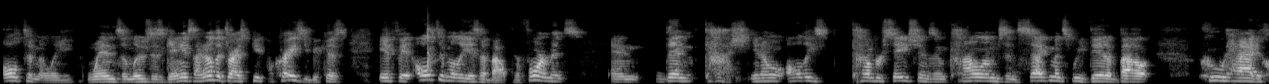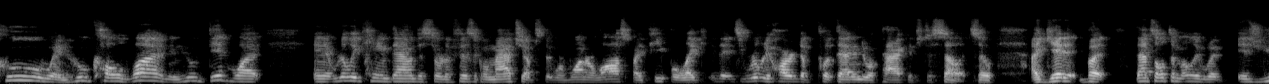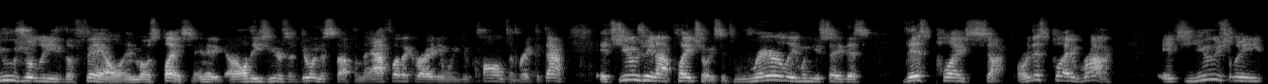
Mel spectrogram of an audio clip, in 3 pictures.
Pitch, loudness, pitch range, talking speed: 150 Hz, -24 LUFS, 130-170 Hz, 205 wpm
